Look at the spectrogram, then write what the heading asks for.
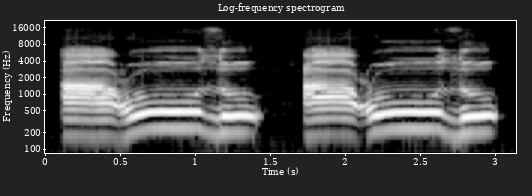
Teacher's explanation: এই আইনটাকেও হামজা উচ্চারণ করি তখন আমাদের পড়াটা সহি হয় না আমরা আইনটি যখন উচ্চারণ করব তখন গলার মধ্যে একটু চাপ দিলে আইনটা সহি উচ্চারণ হবে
